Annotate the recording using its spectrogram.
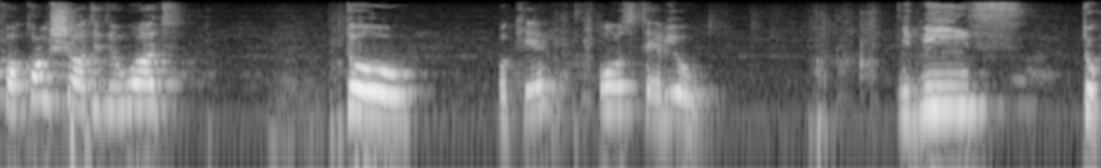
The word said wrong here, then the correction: hustereo: It's spelled H-U, okay, who? Hustereo, that is better, better pronounced. H-U-S-T-E-R-E-O. H-U-S-T-E-R-E-O.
